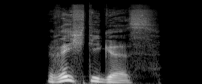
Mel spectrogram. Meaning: strong/mixed nominative/accusative neuter singular of richtig
- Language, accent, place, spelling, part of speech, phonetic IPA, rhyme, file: German, Germany, Berlin, richtiges, adjective, [ˈʁɪçtɪɡəs], -ɪçtɪɡəs, De-richtiges.ogg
